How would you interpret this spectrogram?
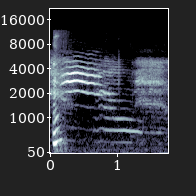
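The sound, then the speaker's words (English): A single furious cat meow played from a free cat piano app, loud, starting with a sharp yowl and stretching into a drawn-out, wavering cry that fades into a raspy, breathy tail. “Furious cat.”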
